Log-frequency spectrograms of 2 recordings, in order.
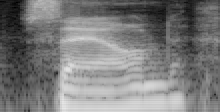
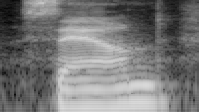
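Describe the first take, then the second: Both takes have the same delivery.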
